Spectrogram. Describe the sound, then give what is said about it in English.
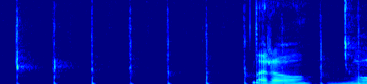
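About seven soft, evenly spaced claps, a light golf clap, sound at a steady pace for just over a second before a voice starts talking. “Little golf clap for parents everywhere who've gone through any of these things, because it's all like so like normal.”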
